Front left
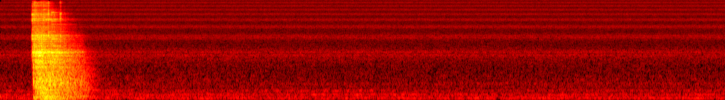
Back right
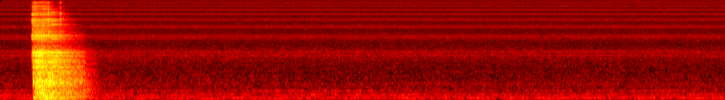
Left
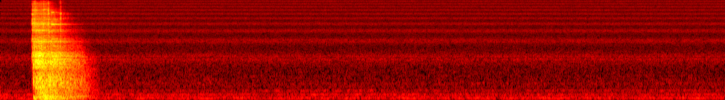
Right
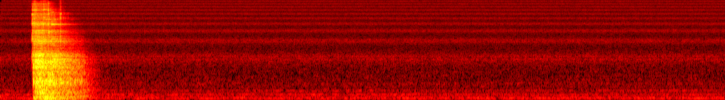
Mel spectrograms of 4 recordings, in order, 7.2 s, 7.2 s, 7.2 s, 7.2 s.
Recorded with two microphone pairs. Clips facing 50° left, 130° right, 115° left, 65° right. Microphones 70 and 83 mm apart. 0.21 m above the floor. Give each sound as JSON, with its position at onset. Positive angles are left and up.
{"t": 0.3, "sound": "a gunshot", "azimuth_deg": -115, "distance_m": 1.5}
